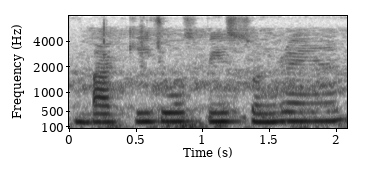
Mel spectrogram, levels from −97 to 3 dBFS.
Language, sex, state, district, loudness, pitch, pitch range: Hindi, female, Punjab, Pathankot, -14 LUFS, 230 Hz, 225-235 Hz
